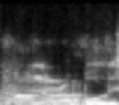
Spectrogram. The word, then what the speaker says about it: honorable: Pero ahora, he is an honorable student. He is an honorable, ¿verdad? En este caso sí, porque tiene un sonido de vocal.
